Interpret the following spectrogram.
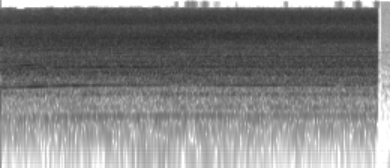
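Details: Budget RGB PC case fans, non-PWM two-wire, not motherboard-controllable, running flat out: loud constant rushing whoosh with a faint tone on top that cuts off suddenly; loud case fans at full speed, before slowing modification.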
